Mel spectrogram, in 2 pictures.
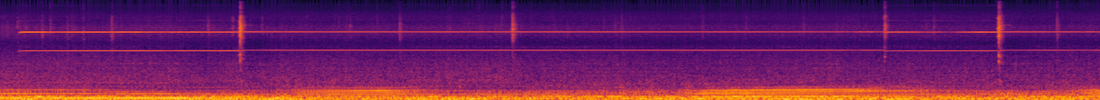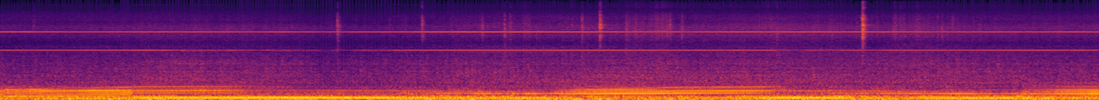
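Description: A car engine roars loudly from inside the car, its pitch rising and falling as it revs and shifts gears.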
